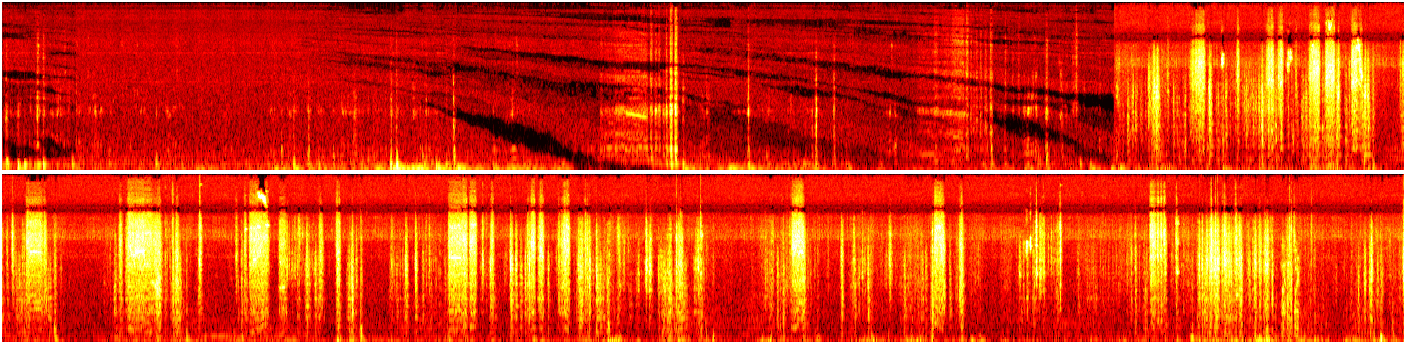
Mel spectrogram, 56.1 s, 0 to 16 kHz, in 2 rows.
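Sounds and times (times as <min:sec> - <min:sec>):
scratchy rustling and scraping: 0:22.2 - 0:29.2, 0:30.2 - 0:32.1, 0:32.7 - 0:42.3, 0:43.0 - 0:56.0.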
